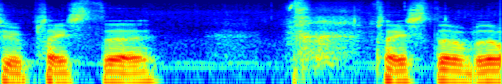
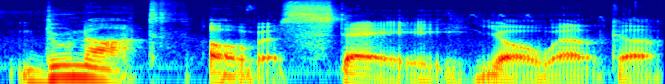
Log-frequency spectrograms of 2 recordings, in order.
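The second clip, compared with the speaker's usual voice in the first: low, swooping, rumbling voice; 5 semitones lower than usual. Voicing someone speaking from the shadows, low rumbling voice. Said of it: "a low voice rumbles from the shadows, about an octave lower".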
